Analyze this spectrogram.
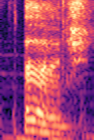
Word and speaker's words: urge: well as a noun urge urge we can observe that the middle R is silent you strongly advise or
